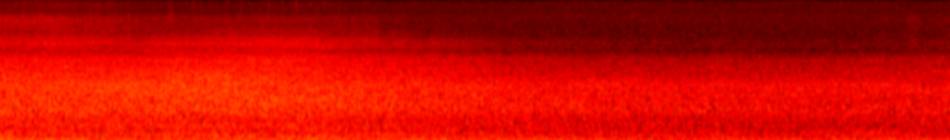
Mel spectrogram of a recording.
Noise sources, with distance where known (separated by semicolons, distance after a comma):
engine of unclear size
